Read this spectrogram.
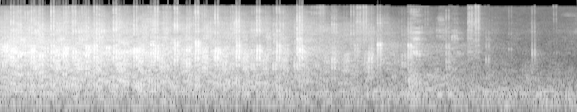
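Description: A crowd applauds in a large echoing hall, then the clapping fades away.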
